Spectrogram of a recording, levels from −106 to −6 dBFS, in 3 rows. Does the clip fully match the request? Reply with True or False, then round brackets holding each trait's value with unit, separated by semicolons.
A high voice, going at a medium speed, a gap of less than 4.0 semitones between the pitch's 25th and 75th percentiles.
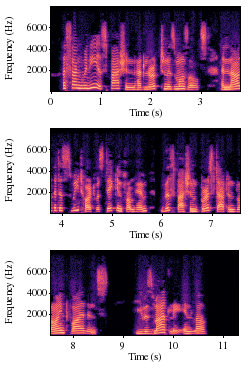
False (200 Hz; 155 wpm; 5.4 semitones)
